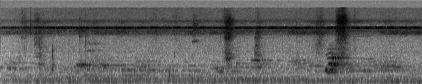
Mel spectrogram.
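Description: Near silence: room tone with a faint, steady high-pitched whine and a few faint soft clicks, the clearest about five seconds in.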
